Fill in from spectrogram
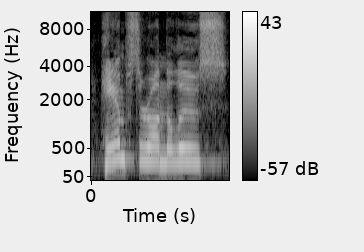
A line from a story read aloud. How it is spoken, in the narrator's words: yelled Billy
